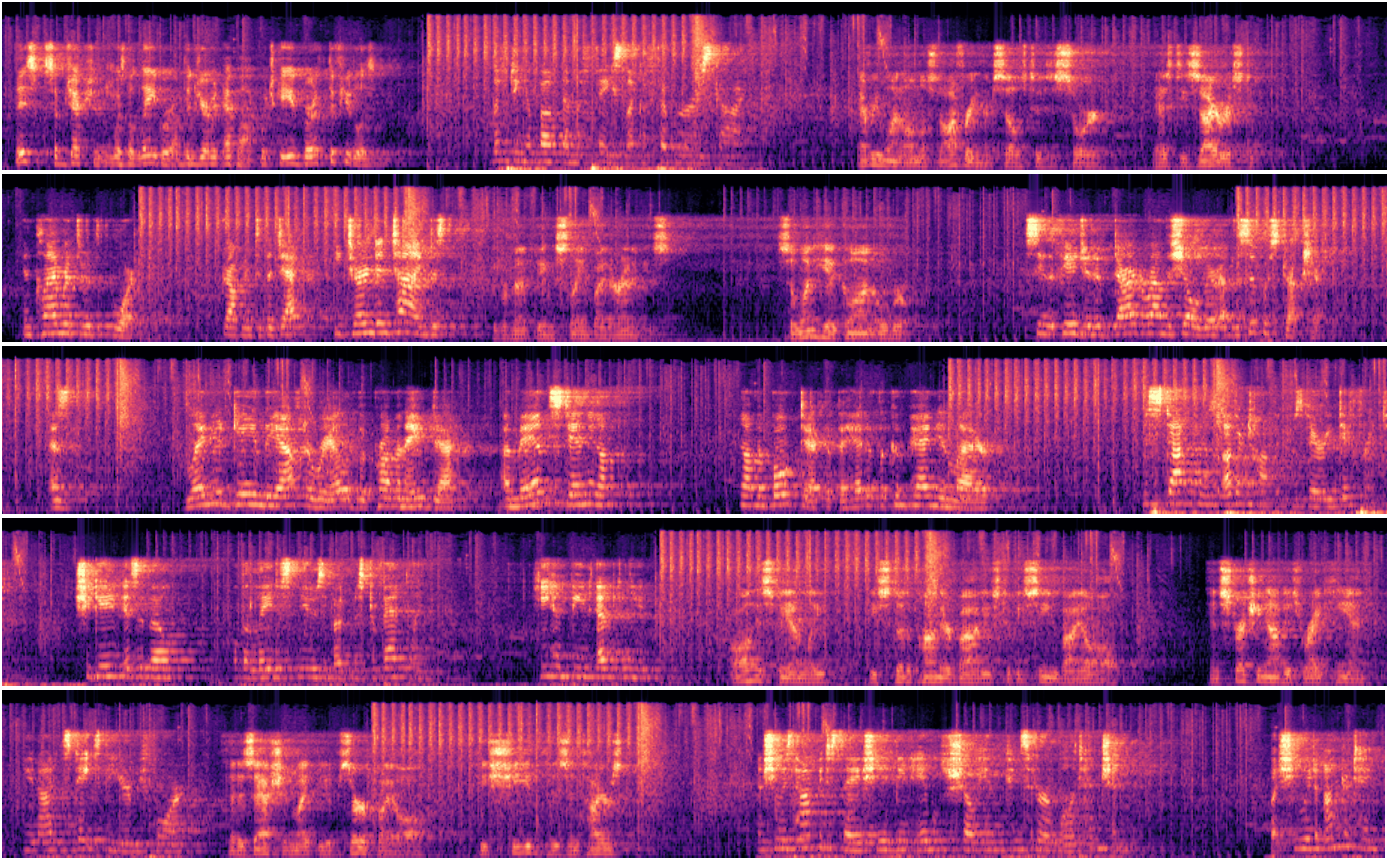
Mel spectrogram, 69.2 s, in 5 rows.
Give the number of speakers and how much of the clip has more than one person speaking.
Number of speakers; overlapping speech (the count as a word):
four, no overlap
